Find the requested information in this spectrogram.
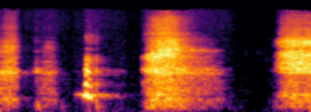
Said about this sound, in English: It's Gilly. I was like, is Gilly that Toby? Sneezing. Nope. Just good old Gilly here. What a very musical interruption.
